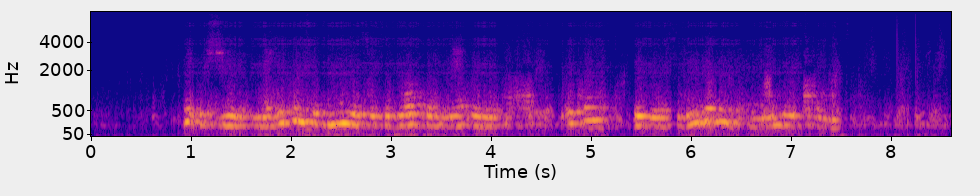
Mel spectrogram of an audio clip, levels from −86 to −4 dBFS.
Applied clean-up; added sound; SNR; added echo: neural separator model SepFormer DNS4.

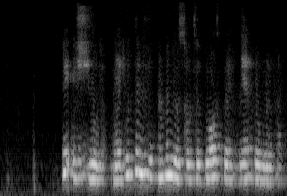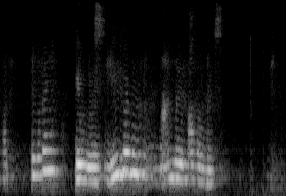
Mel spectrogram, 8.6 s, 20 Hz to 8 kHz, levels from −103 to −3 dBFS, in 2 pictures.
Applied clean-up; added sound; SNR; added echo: neural mask model DeepFilterNet 3.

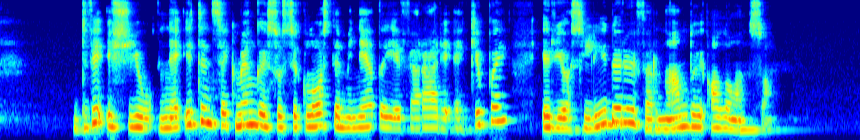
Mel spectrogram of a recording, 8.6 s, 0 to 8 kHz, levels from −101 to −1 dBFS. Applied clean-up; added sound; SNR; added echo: none; none; none; none.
